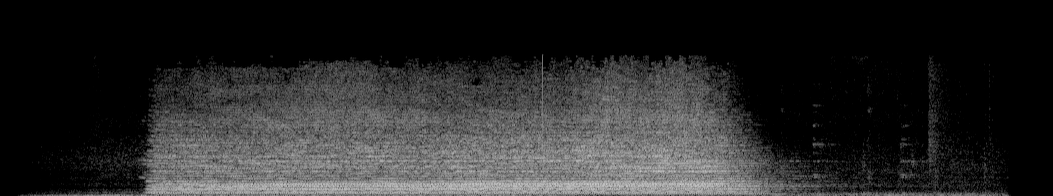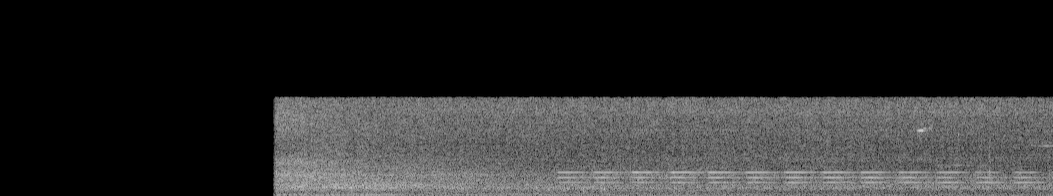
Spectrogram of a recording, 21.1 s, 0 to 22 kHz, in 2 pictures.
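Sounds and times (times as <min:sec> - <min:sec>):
low engine rumble: 0:00.2 - 0:06.2, 0:13.3 - 0:21.0
locomotive air horn blast: 0:01.4 - 0:08.1.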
